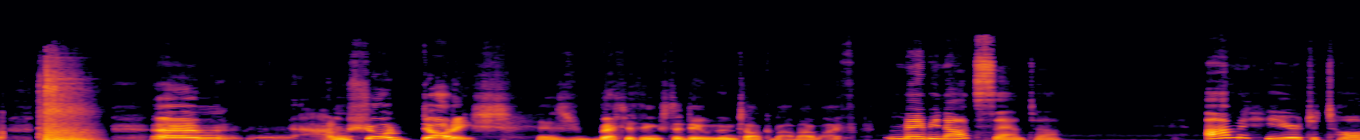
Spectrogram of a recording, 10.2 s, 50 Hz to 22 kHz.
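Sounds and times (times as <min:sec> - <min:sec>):
door swinging shut with a loud thud: 0:00.3 - 0:00.8
speech: 0:01.2 - 0:01.8, 0:02.4 - 0:08.0, 0:09.0 - 0:10.1.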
